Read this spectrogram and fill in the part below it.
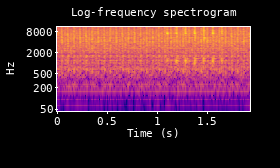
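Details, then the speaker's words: Range Rover Sport diesel at idle, ticking complaint after being told it needed a new turbo and possibly engine: light quick tapping flutter from the EGR vacuum solenoid, which stops when held or its vacuum line disconnected. "The fluttery noise? That one over here. It's the EGR. The vacuum solenoid on the EGR."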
